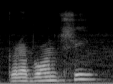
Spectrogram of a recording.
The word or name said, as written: Grabontzi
